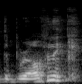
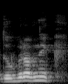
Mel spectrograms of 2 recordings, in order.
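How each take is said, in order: First: It is said with an American pronunciation. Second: It is said with a Croatian pronunciation.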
